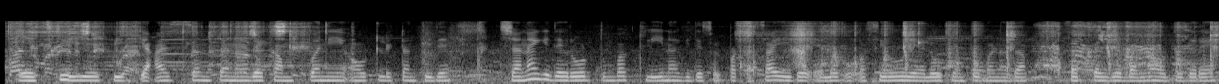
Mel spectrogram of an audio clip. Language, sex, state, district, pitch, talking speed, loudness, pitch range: Kannada, female, Karnataka, Chamarajanagar, 180 Hz, 110 wpm, -19 LUFS, 170-185 Hz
